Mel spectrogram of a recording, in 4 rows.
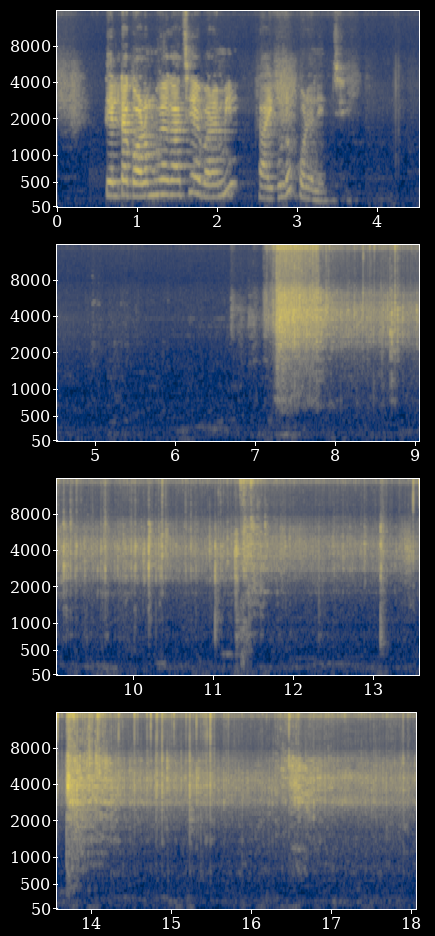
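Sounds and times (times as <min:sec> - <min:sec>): batter frying in hot oil: 0:07.1 - 0:18.0.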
